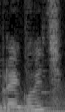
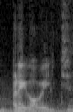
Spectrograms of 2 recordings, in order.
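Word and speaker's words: Bregović: ¿Y Goran Bregovic es así? ¿Cómo se pronuncia? – Sí, sí, sí, Goran Bregovic. – Ajá, Bregovic.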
